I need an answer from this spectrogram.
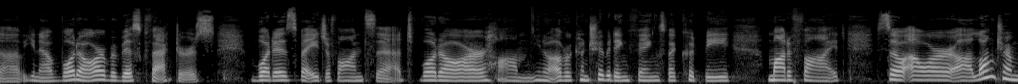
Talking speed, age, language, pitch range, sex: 175 wpm, 30-49, English, 180-200 Hz, female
